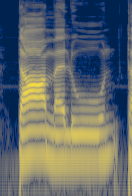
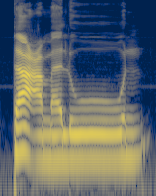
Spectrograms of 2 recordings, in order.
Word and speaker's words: تعملون: وهناك ناس ينطقون العين هكذا أع أع فيقول تعملون تع تع هذه العين غير عميقة وغير صحيحة العين الصواب الصحيحة الفصيحة التي كان ينطق بها العرب عميقة بعض الشيء وهو ما لم نعتده في نطقنا العامي فنقول تع والله خبير بما تعملون فاخلع نعليك فاخلع نعليك بهذه الطريقة هذا هو الصواب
